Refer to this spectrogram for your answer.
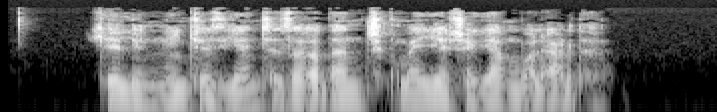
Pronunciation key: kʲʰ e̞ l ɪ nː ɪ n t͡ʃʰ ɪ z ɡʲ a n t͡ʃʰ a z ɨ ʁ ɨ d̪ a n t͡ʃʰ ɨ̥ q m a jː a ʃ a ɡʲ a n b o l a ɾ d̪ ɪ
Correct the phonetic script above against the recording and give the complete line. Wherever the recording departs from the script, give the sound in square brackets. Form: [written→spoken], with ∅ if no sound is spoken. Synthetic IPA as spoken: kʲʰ e̞ l ɪ nː ɪ [n→ŋ] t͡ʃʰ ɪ z ɡʲ a n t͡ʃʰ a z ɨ ʁ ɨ d̪ a n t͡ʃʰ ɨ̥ q m a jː a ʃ a ɡʲ a n b o l a ɾ d̪ ɪ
